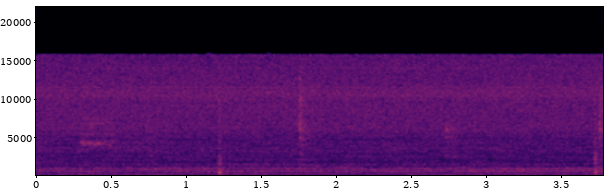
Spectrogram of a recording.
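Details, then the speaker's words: Roctec RF332C external floppy drive on an Amiga 500, empty, before disk insertion: quiet hum with a soft click about every two and a half seconds; normal drive polling, showing Amiga and drive communicate. "coming from the drive so that tells me that the amiga and the external drive are actually communicating"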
